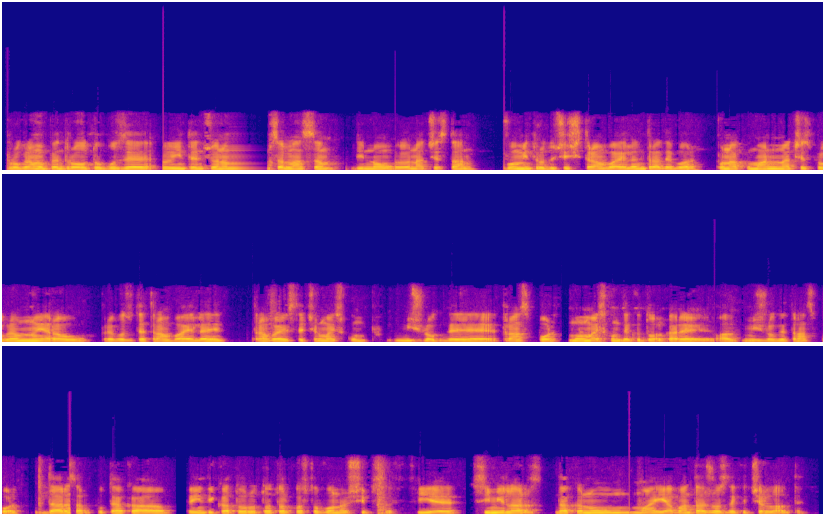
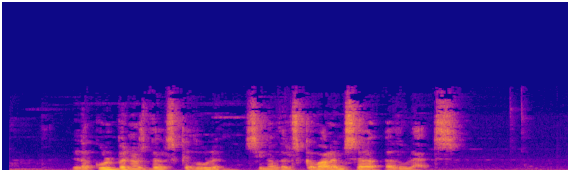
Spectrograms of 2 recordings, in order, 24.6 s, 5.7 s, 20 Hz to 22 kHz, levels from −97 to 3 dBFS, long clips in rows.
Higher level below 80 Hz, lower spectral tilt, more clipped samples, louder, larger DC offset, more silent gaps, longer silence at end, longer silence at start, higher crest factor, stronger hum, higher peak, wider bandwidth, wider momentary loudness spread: second, -58 dBFS vs -50 dBFS; about the same, -5.5 dB/octave vs -5 dB/octave; neither; first, -13 LUFS vs -24 LUFS; neither; first, 18.16-18.25 s vs none; second, 0.2 s vs 1.1 s; second, 0.05 s vs 0.7 s; second, 14 dB vs 20 dB; neither; first, 0 dBFS vs -6 dBFS; second, 7.8 kHz vs 11 kHz; second, 7 LU vs 12 LU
